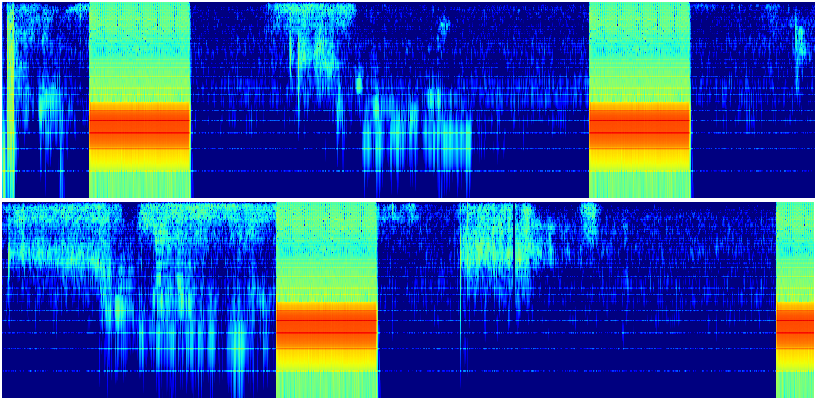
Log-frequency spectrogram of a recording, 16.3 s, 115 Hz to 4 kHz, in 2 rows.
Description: Ringback tone (Europe, 425 Hz).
